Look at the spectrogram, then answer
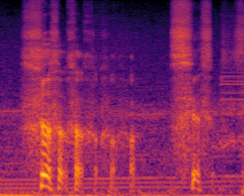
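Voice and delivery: breathy laughter; helpless post-performance chuckle; real laugh. Real, not acted. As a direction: laugh at your own performance. Laughs after showing his dance.

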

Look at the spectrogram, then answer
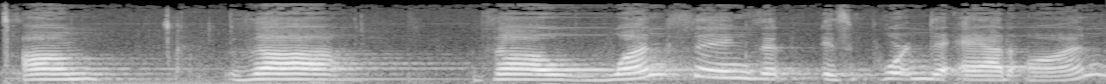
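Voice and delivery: normal talking voice

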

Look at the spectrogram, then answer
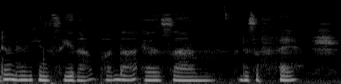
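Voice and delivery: hushed roleplay voice. Pretend. Showing the viewer a fish, hushed near-whisper. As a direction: keep it very quiet and breath-led.

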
